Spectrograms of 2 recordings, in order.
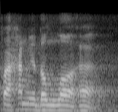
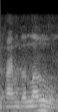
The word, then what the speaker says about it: فحمد الله: Bacanya jangan keliru ya. Wa idza atasa fahamidallaha. Bukan fahamidallahu. Kalau antum bacanya fahamidallahu berarti Allah Taala yang ucapkan alhamdulillah. Harakatnya beda. Artinya juga beda.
